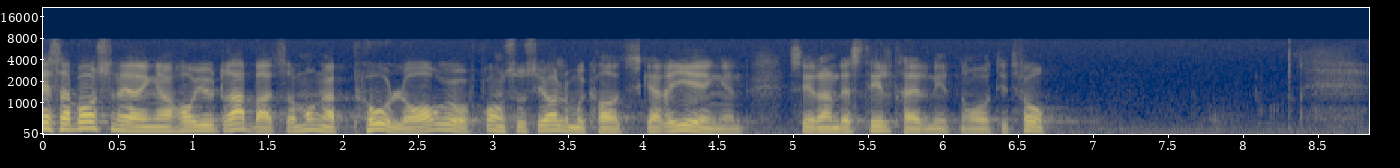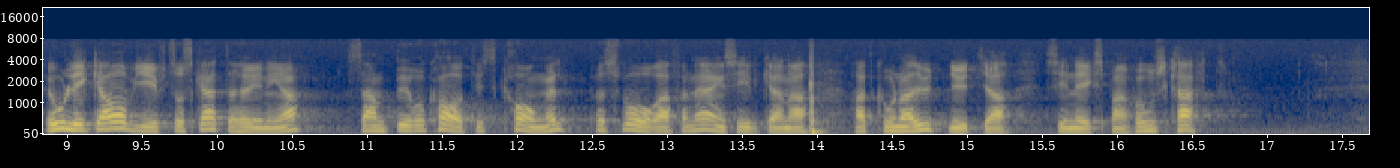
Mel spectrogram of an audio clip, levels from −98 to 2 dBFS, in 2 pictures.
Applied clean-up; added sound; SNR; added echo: none; none; none; none.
